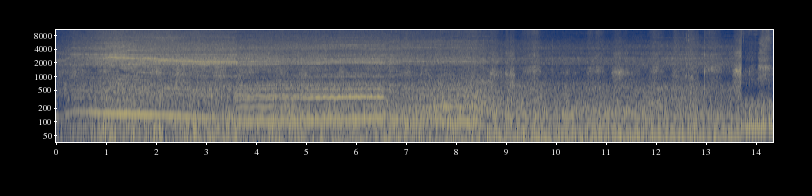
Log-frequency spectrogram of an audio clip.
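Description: Yamaha R6 sport bike's inline-four engine running at low revs as the bike slows and pulls in, over wind noise. The engine note drops in steps about four seconds in and again near the end, where it settles toward idle as the bike stops.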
